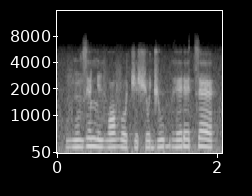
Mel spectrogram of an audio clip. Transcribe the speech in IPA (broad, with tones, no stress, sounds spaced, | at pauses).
v ũ˩˧˩ z ɪ˥ lː i˩˧˩ v ɔ˧˥ v o˩ t͡ʃ ɪ˩ ʃ ʊ˩˧˩ d͡ʒ u˧˥ bʱ e˧˥ ɾ e˩˧˩ t͡s ɛ˦˨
